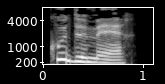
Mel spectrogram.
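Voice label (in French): "coup de mer", French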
